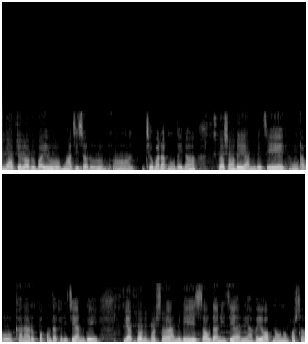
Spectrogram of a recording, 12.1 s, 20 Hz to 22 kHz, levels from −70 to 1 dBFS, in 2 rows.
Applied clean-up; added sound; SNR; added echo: neural separator model SepFormer DNS4.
